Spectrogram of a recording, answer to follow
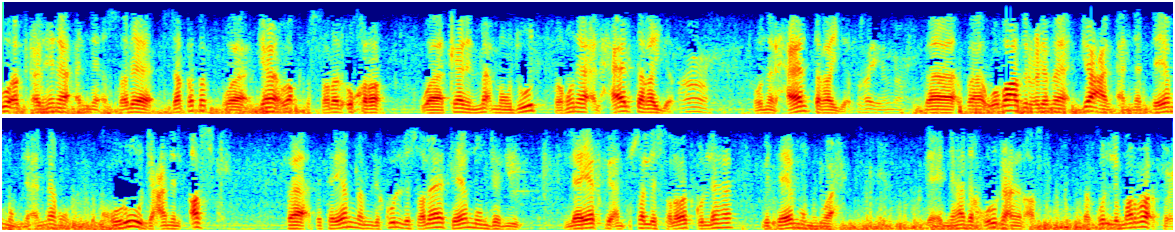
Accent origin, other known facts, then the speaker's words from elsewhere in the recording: Egypt; مدفون عندنا في مصر مهندس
